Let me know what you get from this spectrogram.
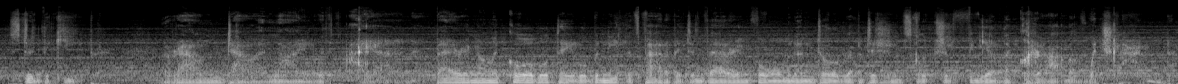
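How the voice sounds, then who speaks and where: Really deep voiced guy narrating epic fantasy slow and grave, echoey, loud moody music behind. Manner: slow, solemn, archaic literary delivery. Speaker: audiobook reader. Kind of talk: dramatic audiobook narration of old fantasy prose. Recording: roomy echo, loud moody soundscape bed. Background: loud music and atmospheric soundscape.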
